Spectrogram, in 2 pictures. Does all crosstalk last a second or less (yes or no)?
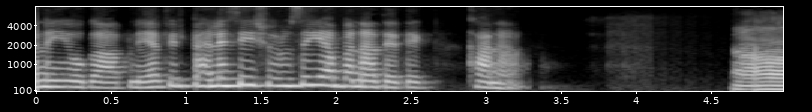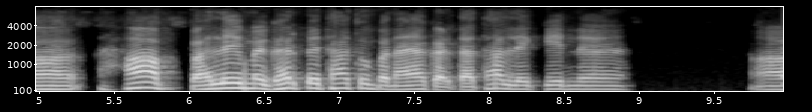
yes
